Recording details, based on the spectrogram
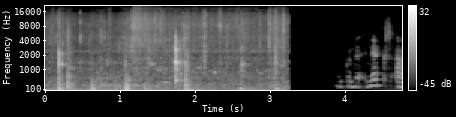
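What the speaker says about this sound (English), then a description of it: "As you can hear, my slow cooker is frying at the moment." Chilli mince frying and being stirred in a slow cooker, a steady close sizzle with scraping stirs for about three seconds, then a break into quiet with a voice talking.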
